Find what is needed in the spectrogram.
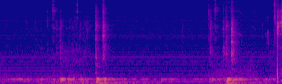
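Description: Faint computer keyboard and mouse clicks, a few scattered taps, over a low steady hum.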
